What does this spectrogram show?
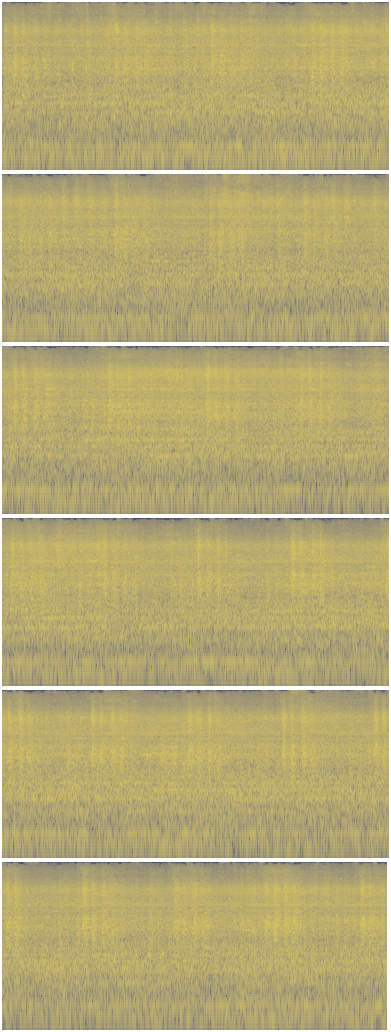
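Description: Freight train of tank cars rolling steadily across a steel trestle viaduct: a continuous rumble with the rhythmic clickety-clack of wheels over the rail.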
